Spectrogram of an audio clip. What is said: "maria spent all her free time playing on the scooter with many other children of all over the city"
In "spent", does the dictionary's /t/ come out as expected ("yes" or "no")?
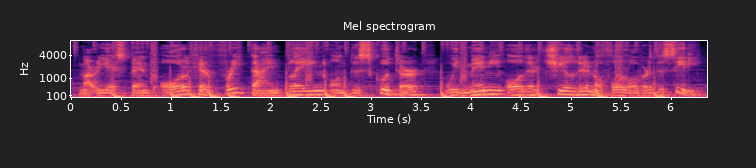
yes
